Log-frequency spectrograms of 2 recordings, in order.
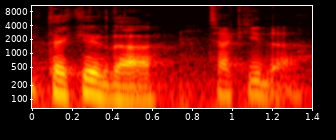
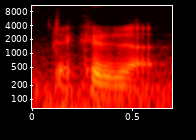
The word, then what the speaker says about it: Tekirdağ: This is for one of the cities in this region, Tekirdağ. Tekirdağ.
